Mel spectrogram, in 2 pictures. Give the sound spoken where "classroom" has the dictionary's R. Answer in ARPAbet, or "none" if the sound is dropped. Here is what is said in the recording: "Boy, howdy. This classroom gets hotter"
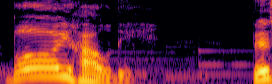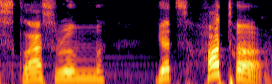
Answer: R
